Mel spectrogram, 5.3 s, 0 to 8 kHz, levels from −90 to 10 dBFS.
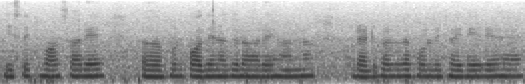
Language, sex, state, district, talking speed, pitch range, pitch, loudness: Punjabi, female, Punjab, Fazilka, 215 wpm, 185-195 Hz, 190 Hz, -17 LUFS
